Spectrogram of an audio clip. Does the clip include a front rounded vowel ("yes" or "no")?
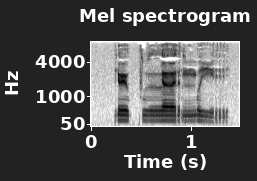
yes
